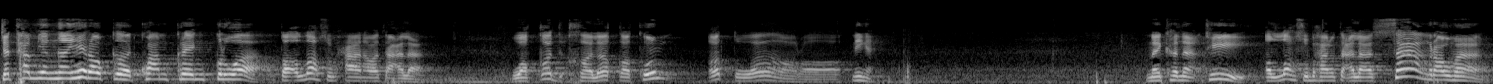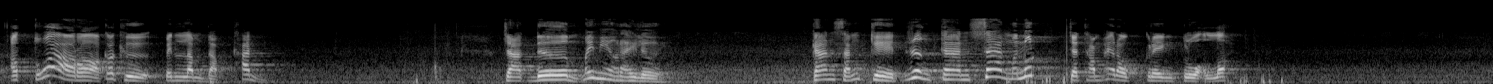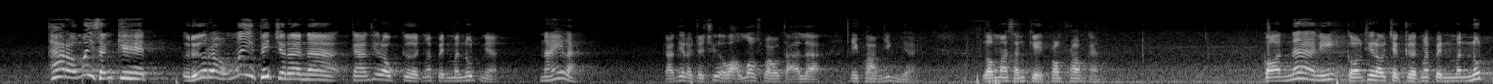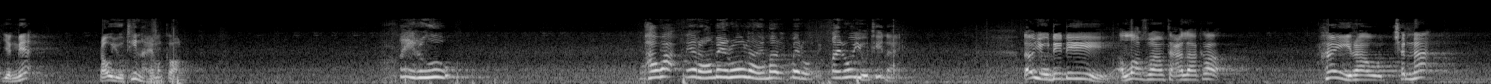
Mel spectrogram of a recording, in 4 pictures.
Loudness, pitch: -19 LUFS, 195 Hz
